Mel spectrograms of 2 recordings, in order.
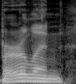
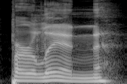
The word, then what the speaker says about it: Berlin: London, Madrid, Paris, and Berlin. The company, which is also, I'm sorry, I pronounced that the New Hampshire way. Berlin is how you pronounce it the international way.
